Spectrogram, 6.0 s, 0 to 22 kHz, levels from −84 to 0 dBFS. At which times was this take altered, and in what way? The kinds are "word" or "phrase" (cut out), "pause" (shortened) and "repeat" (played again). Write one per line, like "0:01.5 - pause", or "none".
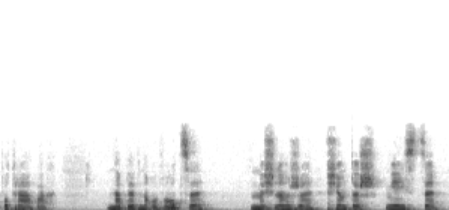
0:04.4 - word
